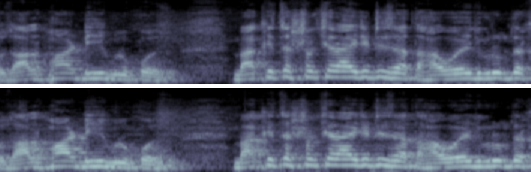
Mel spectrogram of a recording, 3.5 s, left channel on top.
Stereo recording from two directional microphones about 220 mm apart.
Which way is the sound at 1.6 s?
35° left (ahead or behind).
